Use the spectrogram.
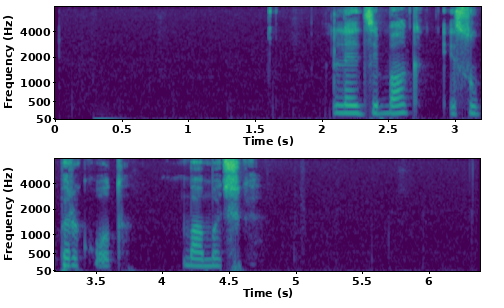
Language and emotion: Russian, neutral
